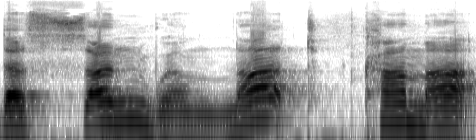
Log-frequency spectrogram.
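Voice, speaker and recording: A raspy, put-on character voice at a middle pitch. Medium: read story. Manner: proud, emphatic.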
